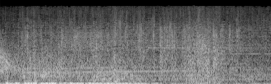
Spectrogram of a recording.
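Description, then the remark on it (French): A large pine tree, being cut down, cracks and falls to the ground: loud, dense splintering and crackling of wood over a low rumble, sustained for a few seconds with no voices. “Le grand pin sur lequel se trouvait la chouette était désormais à terre.”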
